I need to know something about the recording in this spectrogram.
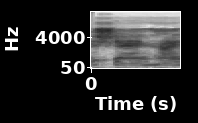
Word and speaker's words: Shanghai: actually which is great Shanghai I mean that's like the correct Chinese pronunciation but yeah definitely trip people in the west up they're a little different to say but you know people say Shanghai here too so you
